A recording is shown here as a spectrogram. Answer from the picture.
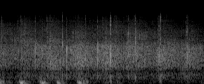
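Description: Audience applauding: many hands clapping in a steady, even patter that starts at once.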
